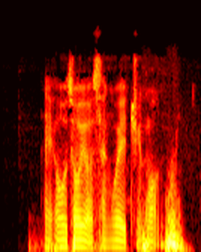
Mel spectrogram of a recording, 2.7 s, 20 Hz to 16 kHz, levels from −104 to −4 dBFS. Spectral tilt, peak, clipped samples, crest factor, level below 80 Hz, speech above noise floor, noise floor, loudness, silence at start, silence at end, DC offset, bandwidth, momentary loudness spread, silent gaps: -7 dB/octave; -8 dBFS; under 0.1%; 18 dB; -38 dBFS; 35 dB; -59 dBFS; -26 LUFS; 0.6 s; 0.25 s; under 0.1%; 7.2 kHz; 8 LU; none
